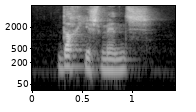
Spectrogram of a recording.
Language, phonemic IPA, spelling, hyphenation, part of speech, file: Dutch, /ˈdɑx.jəsˌmɛns/, dagjesmens, dag‧jes‧mens, noun, Nl-dagjesmens.ogg
- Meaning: day-tripper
